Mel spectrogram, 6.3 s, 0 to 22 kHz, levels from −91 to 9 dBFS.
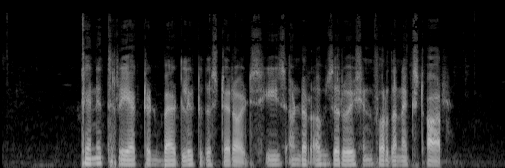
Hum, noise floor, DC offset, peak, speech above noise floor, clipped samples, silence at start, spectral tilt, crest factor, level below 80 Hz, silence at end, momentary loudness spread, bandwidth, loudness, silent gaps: none; -69 dBFS; under 0.1%; -6 dBFS; 45 dB; under 0.1%; 1 s; -7 dB/octave; 20 dB; -52 dBFS; 0.7 s; 6 LU; 15 kHz; -25 LUFS; none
